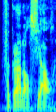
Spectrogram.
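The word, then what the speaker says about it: Fagradalsfjall: fagradosville yes forgrad also i learned how to pronounce it last week and now i'm delighted to say fagradocial and you can try to say it too if you like forgradosval go ahead let's let's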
